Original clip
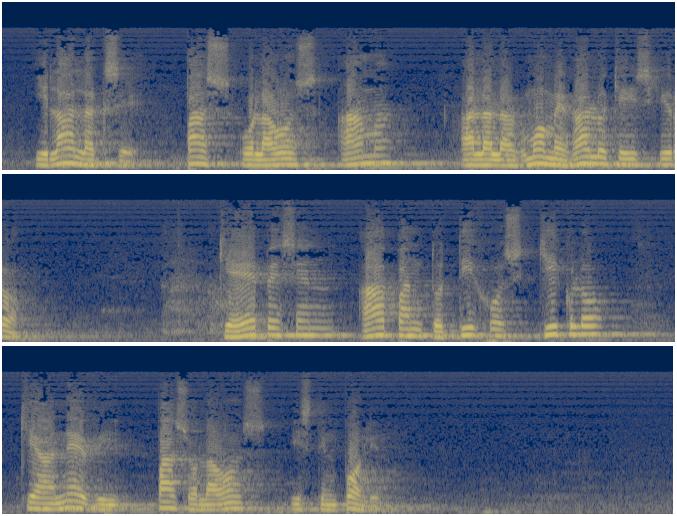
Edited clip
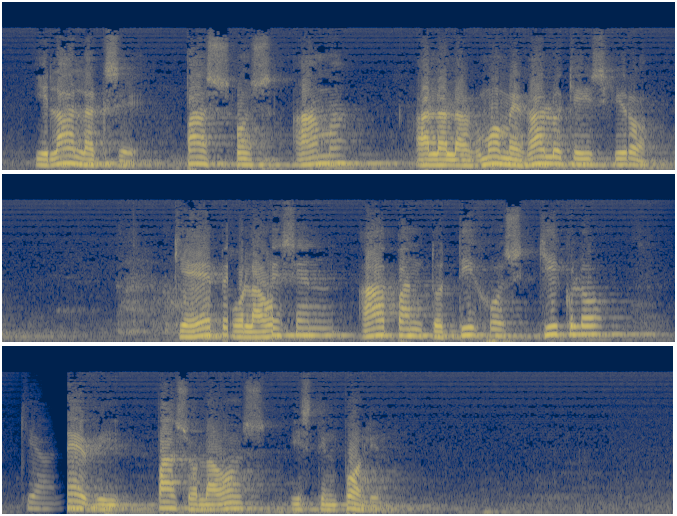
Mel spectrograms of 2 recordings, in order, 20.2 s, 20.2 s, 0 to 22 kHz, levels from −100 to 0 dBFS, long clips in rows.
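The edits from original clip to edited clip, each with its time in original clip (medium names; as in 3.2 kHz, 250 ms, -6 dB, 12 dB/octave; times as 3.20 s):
2.35–2.80 s: move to 9.43 s
13.11–14.11 s: studio fade out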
